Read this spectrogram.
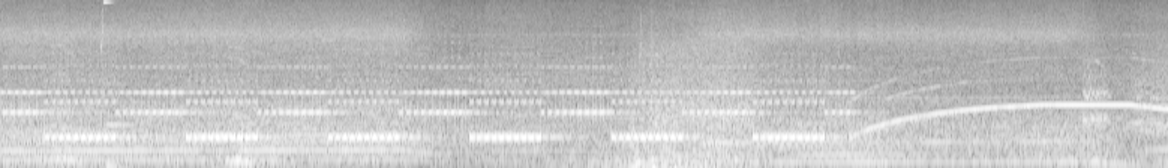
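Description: A police siren wails in a two-tone pattern, then switches to a rising wail.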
